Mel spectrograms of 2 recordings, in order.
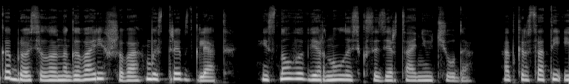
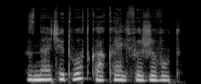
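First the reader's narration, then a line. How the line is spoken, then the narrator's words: Wistful whisper. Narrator (Russian): прошептала, вспомнив свое безрадостное детство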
